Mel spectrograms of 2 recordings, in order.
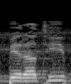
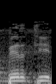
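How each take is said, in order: First: The first vowel is a long 'e' sound. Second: The first vowel is a short 'i' sound. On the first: The speaker calls it right. "ਇੱਥੇ ਰਥੀ ਬੇਰਥੀ ਪਾਠ ਪੜਨਾ" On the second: The speaker calls it wrong. "ਬਿਰਥੀ ਨਹੀਂ ਪੜਨਾ"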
